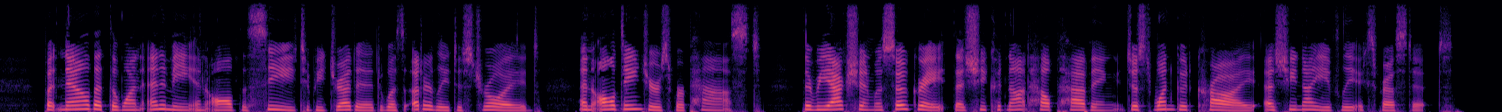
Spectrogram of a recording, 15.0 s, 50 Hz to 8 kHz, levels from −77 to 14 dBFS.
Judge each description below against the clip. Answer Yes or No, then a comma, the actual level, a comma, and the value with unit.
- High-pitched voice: Yes, high, 235 Hz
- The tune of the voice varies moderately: Yes, average, 3.5 semitones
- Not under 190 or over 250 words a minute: No, average, 165 wpm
